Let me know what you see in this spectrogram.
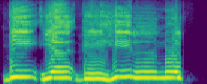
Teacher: huruf kaf ini mempunyai sifat syiddah. Begitupun juga disertai sisa nafas gitu ya. Bahkan kalau di kaidah itu hamas gitu ya.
